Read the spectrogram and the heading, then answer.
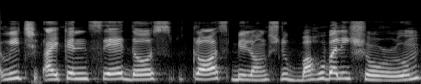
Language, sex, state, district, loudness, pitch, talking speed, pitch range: English, female, Maharashtra, Gondia, -16 LUFS, 245 Hz, 140 wpm, 220-260 Hz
